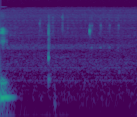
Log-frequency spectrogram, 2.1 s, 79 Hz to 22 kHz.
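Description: The tail of a woman's spoken word at the start, then near silence with a single faint click about 0.7 s in.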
